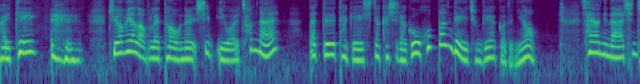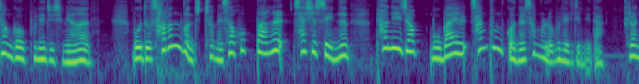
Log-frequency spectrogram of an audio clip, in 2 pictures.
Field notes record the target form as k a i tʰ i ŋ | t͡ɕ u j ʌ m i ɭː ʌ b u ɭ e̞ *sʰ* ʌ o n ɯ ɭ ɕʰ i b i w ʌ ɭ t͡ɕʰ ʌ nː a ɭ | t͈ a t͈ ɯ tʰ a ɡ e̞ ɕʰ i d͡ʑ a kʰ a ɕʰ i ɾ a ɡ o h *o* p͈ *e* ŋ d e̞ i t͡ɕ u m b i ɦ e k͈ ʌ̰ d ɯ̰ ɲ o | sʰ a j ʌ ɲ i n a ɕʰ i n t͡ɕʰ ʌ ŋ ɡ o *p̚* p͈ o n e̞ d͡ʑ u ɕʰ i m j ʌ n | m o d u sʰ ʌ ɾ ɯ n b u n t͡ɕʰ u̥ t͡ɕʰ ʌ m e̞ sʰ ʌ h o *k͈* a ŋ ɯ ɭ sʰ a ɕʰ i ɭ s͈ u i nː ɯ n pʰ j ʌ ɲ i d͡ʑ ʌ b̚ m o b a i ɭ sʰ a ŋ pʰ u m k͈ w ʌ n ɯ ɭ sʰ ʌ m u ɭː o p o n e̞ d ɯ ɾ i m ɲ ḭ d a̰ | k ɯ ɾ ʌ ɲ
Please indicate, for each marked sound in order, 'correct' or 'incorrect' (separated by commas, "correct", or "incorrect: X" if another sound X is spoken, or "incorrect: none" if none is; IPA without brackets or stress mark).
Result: incorrect: tʰ, correct, incorrect: a, incorrect: k̚, incorrect: p͈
